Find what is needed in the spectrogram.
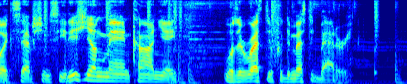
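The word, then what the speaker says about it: Khanye: man was 20 years old his name was Kanye but it's spelled k h a n ye e he's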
